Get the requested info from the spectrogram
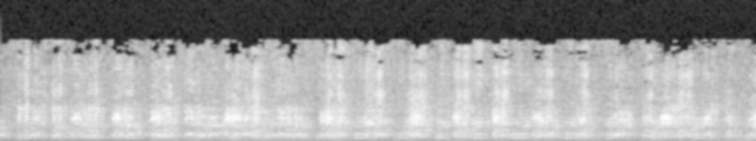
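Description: A flock of flamingos calling: many overlapping goose-like honks, several a second. A low hum comes in about a second and a half in.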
